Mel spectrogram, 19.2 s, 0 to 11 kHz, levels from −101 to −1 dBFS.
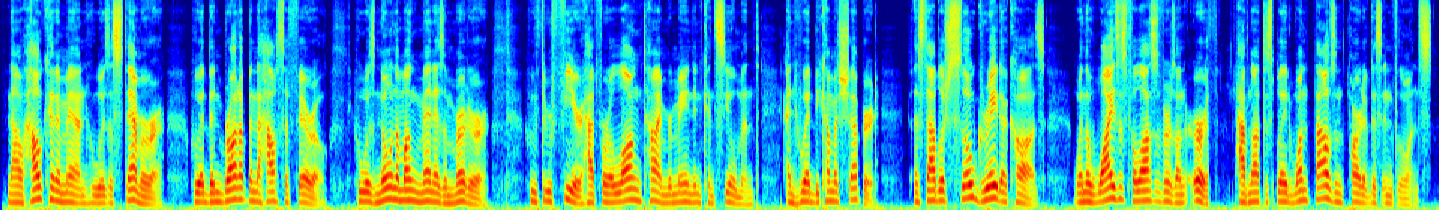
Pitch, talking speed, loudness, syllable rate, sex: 140 Hz, 200 wpm, -18 LUFS, 5.6 syllables/s, male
